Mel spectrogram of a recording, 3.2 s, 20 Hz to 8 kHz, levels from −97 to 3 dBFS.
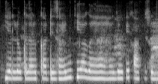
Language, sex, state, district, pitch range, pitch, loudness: Hindi, female, Chhattisgarh, Raipur, 225-240 Hz, 230 Hz, -13 LUFS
